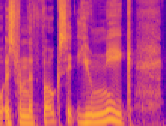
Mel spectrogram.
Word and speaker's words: Yuneec: The company is called Unique. I love the way they spell it. Y-U-N-E-E-C. Unique.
